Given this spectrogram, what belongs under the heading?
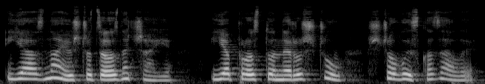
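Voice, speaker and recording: Young male cop, formal and patient, warm, fairly high voice; read by a woman narrator. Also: fairly even intonation, a little slow. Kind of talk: audiobook dialogue reading.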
